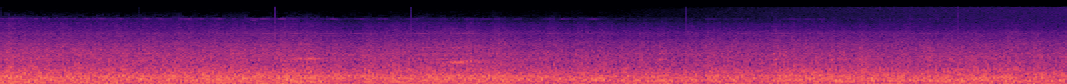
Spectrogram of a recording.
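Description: Freight train cars rolling across a steel truss railroad bridge: a steady rumble of wheels and cars, with faint brief squeals a few seconds in.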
